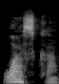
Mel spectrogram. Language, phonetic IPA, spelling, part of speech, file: Polish, [ˈwaska], łaska, noun, Pl-łaska.ogg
